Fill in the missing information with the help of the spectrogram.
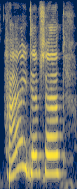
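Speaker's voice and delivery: a high drawn-out hello; high, slow bright greeting. Real, not acted. Greeting a viewer in her live chat, high and slow. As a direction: sing out the viewer's name up high.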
